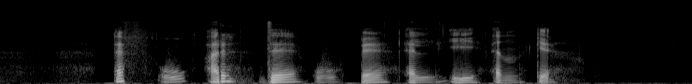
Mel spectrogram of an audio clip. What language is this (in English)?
Norwegian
